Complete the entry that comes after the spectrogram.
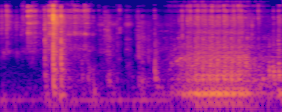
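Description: A sewing machine quilts a postcard top onto batting, beginning with light clicks and handling noises, then a close, rapid whirring stitch run near the end.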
